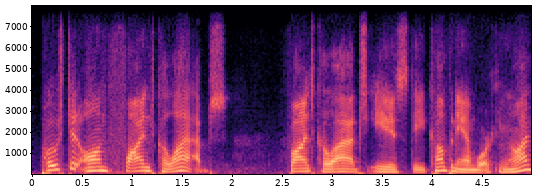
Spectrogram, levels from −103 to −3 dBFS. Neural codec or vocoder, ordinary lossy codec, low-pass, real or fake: codec, 16 kHz, 1 kbps, X-Codec, HuBERT features, trained on general audio; Opus, 24 kbps; 7.2 kHz; fake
